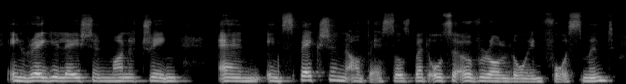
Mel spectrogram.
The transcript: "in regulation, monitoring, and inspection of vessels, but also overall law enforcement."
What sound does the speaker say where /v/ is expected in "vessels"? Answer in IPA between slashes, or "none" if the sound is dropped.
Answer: /v/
